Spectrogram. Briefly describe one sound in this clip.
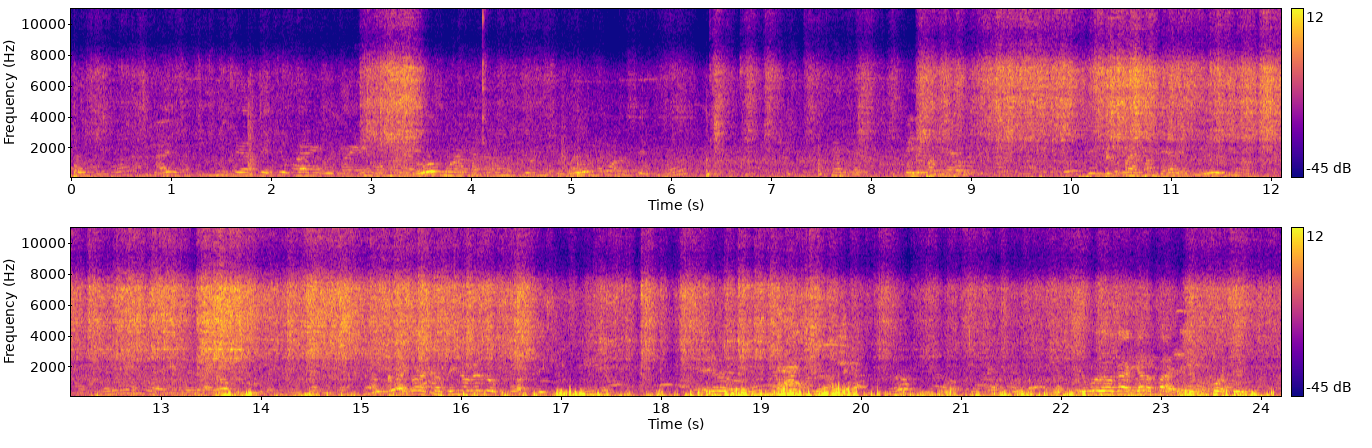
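Men talk nearby in a relaxed, chatty way.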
